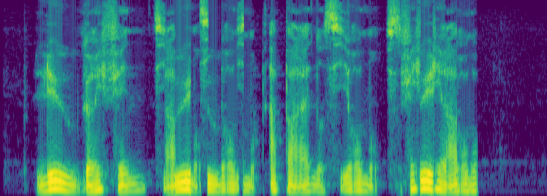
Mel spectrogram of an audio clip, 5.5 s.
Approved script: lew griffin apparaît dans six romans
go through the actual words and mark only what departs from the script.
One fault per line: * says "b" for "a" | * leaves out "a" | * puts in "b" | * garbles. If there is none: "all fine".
* garbles
* garbles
